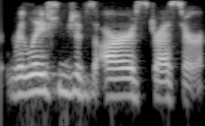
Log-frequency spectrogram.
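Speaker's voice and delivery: normal talking voice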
